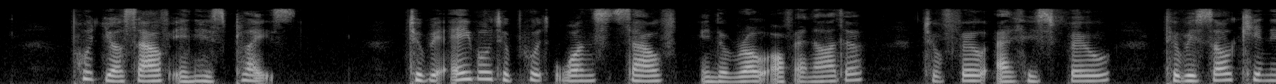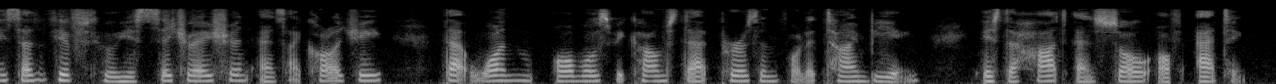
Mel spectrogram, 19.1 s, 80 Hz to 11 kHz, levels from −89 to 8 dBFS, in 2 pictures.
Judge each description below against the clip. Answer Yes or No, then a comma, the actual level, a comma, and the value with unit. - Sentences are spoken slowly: No, average, 155 wpm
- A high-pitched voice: Yes, high, 205 Hz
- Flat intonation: Yes, narrow, 2.3 semitones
